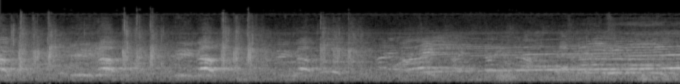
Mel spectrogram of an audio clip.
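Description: Tennis rally on a hard court: a string of sharp pops from racket strikes and ball bounces over the first five seconds. Then the crowd's voices swell, rising slowly in reaction as the point ends.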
